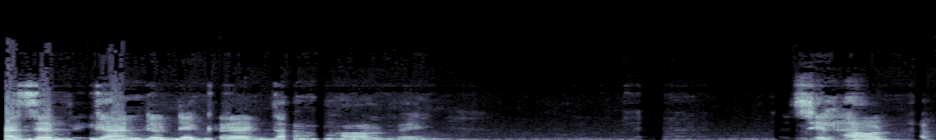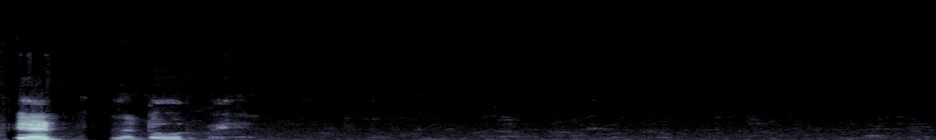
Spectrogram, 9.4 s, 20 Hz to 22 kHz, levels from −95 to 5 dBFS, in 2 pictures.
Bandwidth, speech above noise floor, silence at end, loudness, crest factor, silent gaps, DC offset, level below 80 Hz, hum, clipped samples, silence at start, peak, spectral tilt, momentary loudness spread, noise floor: 10.5 kHz; 57 dB; 3.75 s; -17 LUFS; 20 dB; none; under 0.1%; -52 dBFS; none; under 0.1%; 0 s; 0 dBFS; -4.5 dB/octave; 20 LU; -74 dBFS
